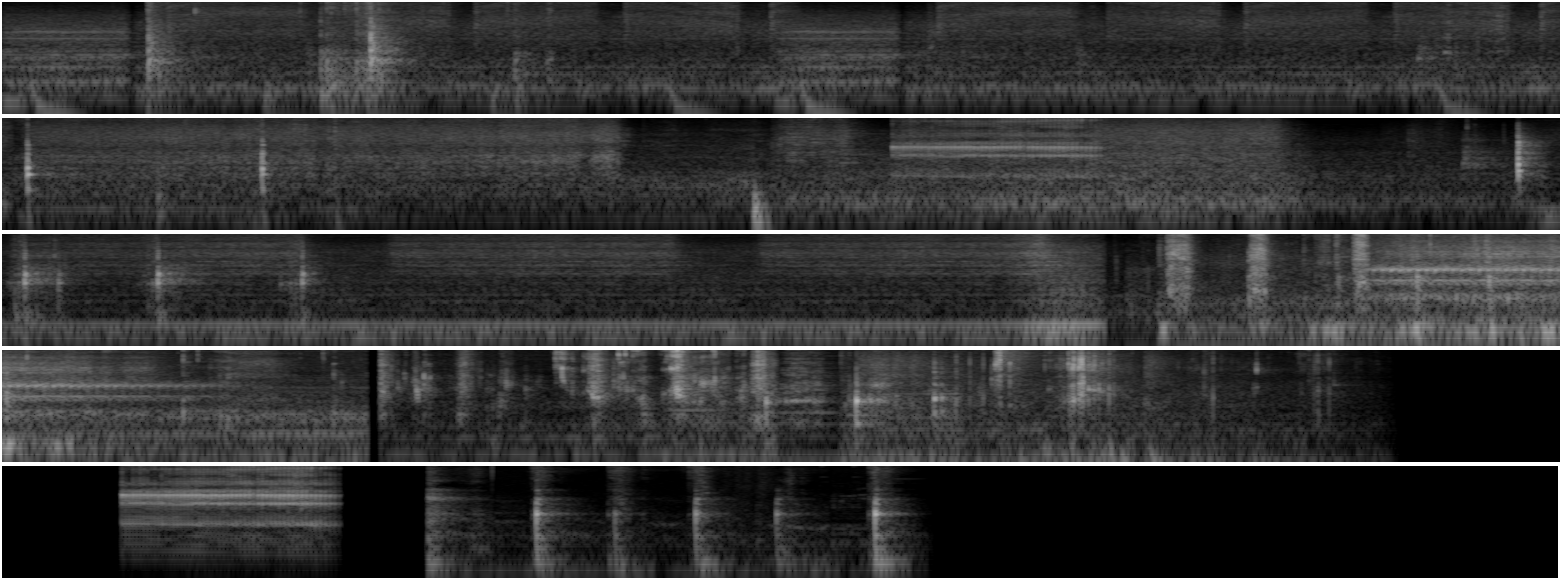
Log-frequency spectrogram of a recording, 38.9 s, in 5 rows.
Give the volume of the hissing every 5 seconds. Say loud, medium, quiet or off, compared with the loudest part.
quiet, quiet, quiet, medium, loud, off, off, off.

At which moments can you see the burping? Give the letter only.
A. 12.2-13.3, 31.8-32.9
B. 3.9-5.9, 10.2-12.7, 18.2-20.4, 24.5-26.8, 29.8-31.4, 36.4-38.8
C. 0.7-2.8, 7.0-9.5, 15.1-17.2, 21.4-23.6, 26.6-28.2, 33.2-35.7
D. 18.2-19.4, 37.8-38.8
A.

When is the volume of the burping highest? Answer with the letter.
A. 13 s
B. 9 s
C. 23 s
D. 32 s
D.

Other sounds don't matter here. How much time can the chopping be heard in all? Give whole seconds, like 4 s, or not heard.
13 s.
